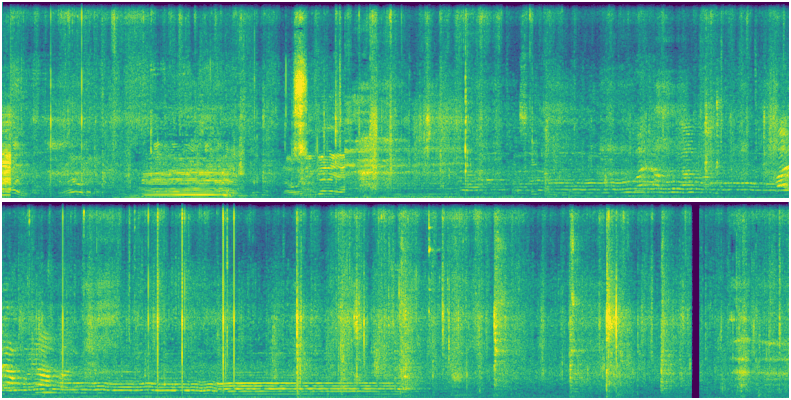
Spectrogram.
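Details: Friesian-Jersey heifer calves from a group of fourteen, one giving a deep bellowing moo early on, followed by long drawn-out tonal sounds, amid voices and background noise.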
